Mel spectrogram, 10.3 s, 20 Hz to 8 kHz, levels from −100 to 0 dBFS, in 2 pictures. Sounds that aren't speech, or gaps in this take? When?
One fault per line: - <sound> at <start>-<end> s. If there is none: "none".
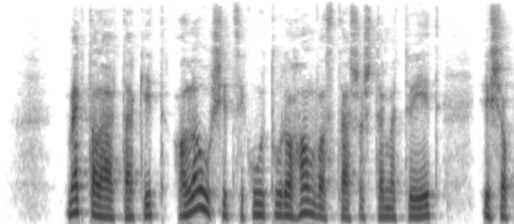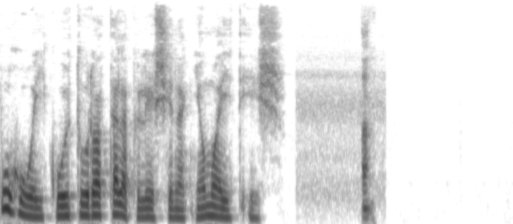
- laugh at 8.7-8.9 s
